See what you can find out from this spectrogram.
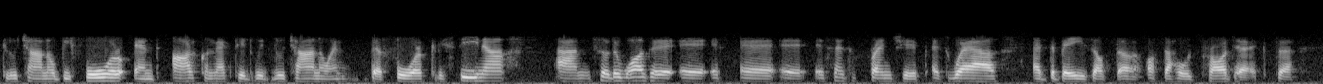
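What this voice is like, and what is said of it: Italian accent in English. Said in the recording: “people can probably tell from your accent ... that you're not Irish born and bred. No. You are Italian ... I'm Italian and 25 years in Ireland, and I still have this accent.”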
